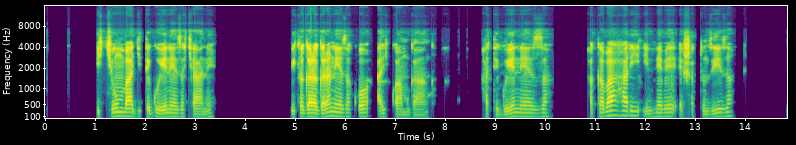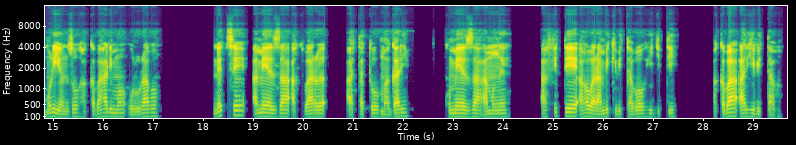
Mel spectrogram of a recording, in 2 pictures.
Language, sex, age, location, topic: Kinyarwanda, male, 18-24, Huye, health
